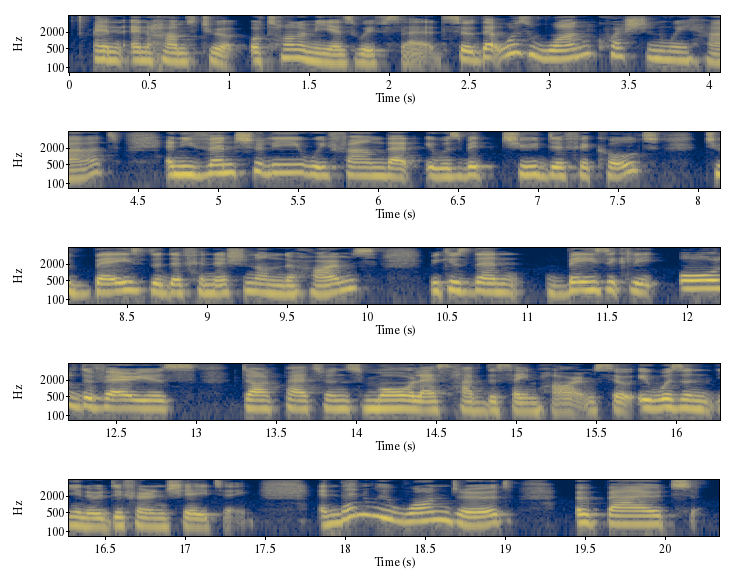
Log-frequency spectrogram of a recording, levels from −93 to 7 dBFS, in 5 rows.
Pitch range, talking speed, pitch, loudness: 180-220 Hz, 175 wpm, 195 Hz, -15 LUFS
